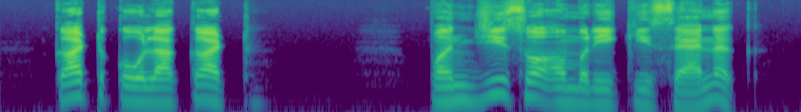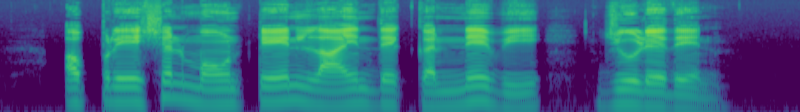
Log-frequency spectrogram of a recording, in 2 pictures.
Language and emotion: Dogri, neutral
